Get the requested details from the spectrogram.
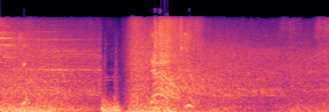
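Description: A body crashes heavily to the floor.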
